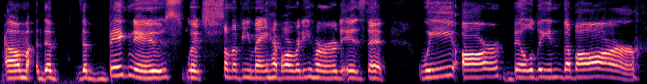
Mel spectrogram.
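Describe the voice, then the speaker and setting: A woman's voice: medium pitch, steady tone, takes it slowly. A woman with a slight head cold giving amenity updates at an online meeting from her phone. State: head cold, a little froggy. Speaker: amenity center manager. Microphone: phone on a video call.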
